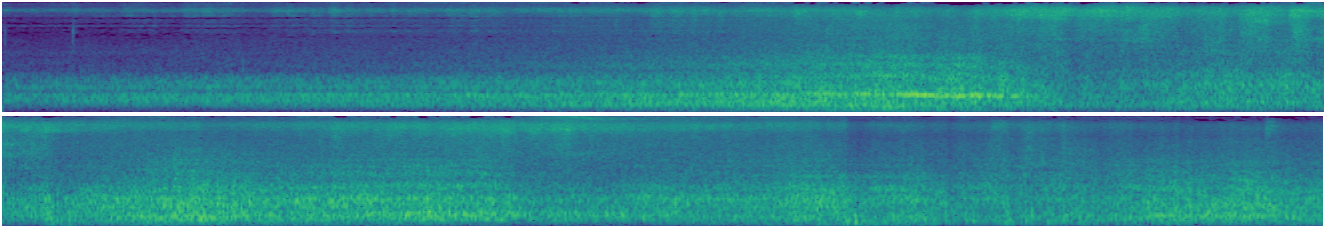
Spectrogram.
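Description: Container freight train passing close by. The noise builds as it approaches and peaks with a humming tone that breaks off about eight seconds in. The container wagons then roll past with steady wheel noise and clatter.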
